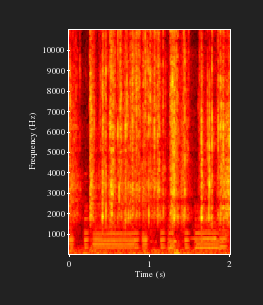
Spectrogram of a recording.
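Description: Rapid, irregular clicking and rattling of a plastic-rimmed Mylar filter scraping against the inside of a Fujifilm 100–400mm lens hood as it is slid down into it, over background music with held tones.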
